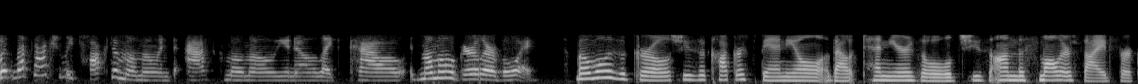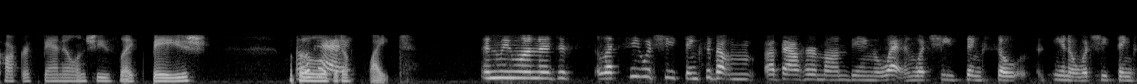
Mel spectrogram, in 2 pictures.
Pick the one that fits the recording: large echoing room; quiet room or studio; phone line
phone line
